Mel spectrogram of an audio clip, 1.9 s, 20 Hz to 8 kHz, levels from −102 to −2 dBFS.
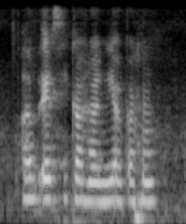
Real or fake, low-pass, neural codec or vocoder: fake; 7.2 kHz; codec, 32 kHz, 1.9 kbps, SNAC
